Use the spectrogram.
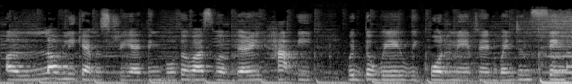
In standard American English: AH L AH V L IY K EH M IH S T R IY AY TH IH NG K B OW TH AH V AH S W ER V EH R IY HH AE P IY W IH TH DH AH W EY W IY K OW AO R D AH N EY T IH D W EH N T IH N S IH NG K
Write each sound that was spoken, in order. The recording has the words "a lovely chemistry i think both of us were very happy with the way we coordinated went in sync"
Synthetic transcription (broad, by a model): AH L AH V L IY K EH M IH S T R IY AY TH IH NG K B OW TH AH V AH S W ER V EH R IY HH AE P IY W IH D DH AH W EY W IY K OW AO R D N EY T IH D W EH N T IH N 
